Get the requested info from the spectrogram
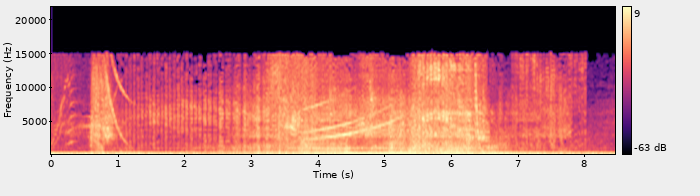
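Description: Channel logo intro sting: loud electronic music with heavy low booms and whooshing sound effects, with rising sweeps in the middle.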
